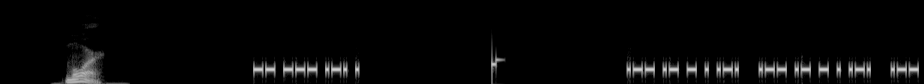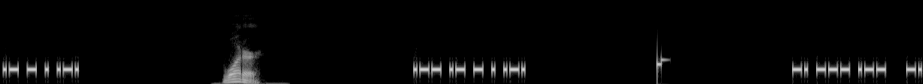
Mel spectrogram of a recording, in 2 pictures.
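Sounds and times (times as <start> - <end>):
speech: 0.6 - 1.1, 11.5 - 11.9
Morse code tones at 40 words per minute: 2.6 - 3.6, 6.3 - 10.0, 13.4 - 14.5, 17.2 - 18.4.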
